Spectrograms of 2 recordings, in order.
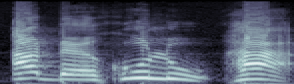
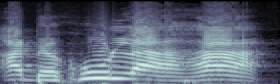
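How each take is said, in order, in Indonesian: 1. Kata kerja berakhir dengan vokal u sebelum -ha. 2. Kata kerja berakhir dengan vokal a sebelum -ha. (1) "Tidak boleh untuk baca apa?" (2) "Makanya dibaca hatta ada hulaha"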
